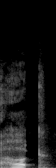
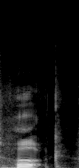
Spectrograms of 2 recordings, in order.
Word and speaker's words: HUK: How do you say it? – Is it not Huck? – That's what I would say. So. – Yeah. It's Hook.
